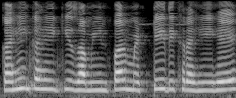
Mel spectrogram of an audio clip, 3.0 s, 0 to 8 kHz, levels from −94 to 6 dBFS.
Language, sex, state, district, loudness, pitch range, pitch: Hindi, female, Madhya Pradesh, Bhopal, -16 LUFS, 255-280 Hz, 270 Hz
